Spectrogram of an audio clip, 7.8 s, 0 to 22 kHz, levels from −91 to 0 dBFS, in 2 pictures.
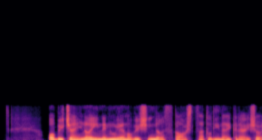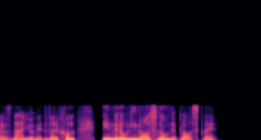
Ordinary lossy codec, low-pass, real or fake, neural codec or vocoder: none; 5.4 kHz; fake; codec, 16 kHz, 1 kbps, FreqCodec, larger model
